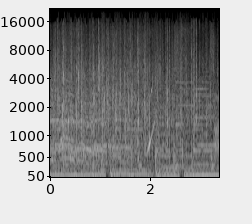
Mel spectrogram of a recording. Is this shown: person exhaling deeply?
no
